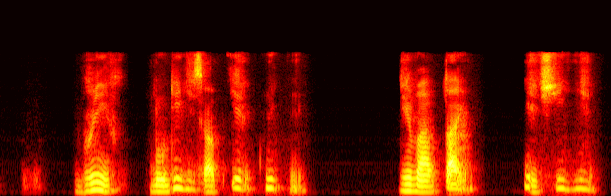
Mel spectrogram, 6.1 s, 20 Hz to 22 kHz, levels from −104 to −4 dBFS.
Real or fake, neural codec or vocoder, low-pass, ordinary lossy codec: fake; autoencoder, 22.05 kHz, a latent of 192 numbers a frame, VITS, trained on one speaker; 7.2 kHz; AAC, 48 kbps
